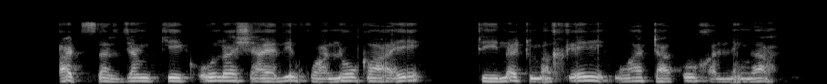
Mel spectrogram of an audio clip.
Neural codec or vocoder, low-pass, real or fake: codec, 16 kHz, 4 kbps, FunCodec, trained on Chinese and English, 50 frames a second; 7.2 kHz; fake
